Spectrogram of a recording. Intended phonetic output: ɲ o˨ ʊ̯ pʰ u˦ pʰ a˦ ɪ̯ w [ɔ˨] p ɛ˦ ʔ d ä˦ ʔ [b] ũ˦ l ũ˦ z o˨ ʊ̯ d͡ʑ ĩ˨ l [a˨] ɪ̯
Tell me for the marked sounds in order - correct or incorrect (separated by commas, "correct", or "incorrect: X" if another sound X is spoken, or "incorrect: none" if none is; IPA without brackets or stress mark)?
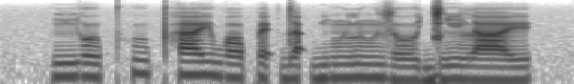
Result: correct, correct, correct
